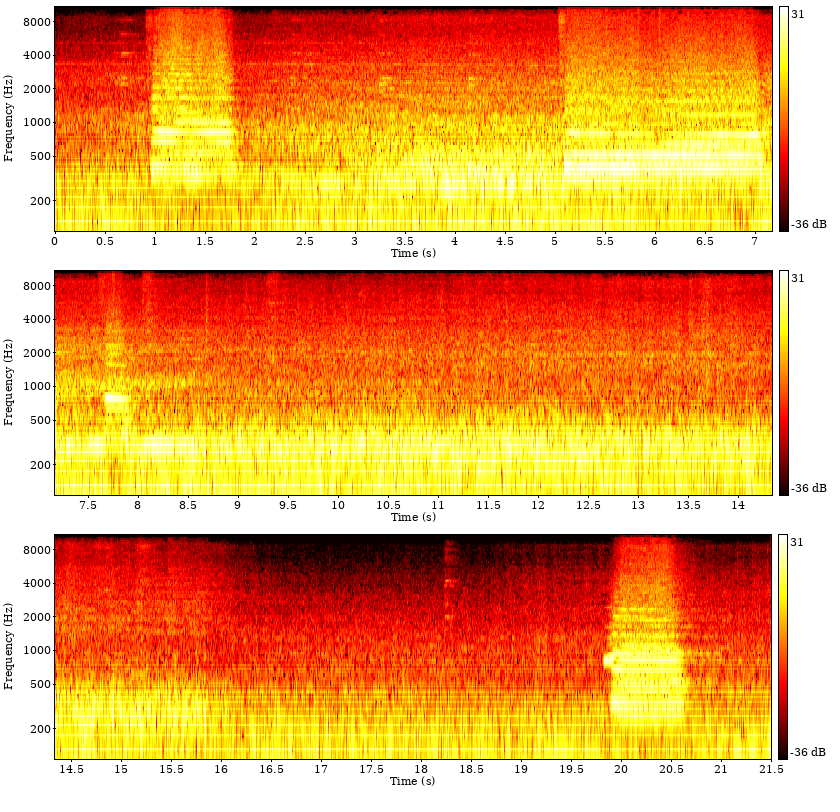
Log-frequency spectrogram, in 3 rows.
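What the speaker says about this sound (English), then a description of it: "NS 117 is led by the Union Pacific Olympic Torch Relay commemorative locomotive," A Norfolk Southern freight train led by the Union Pacific Olympic Torch Relay commemorative locomotive heads west through Fairborn, Ohio. Its horn gives several loud blasts over a continuous, close, rumbling roll of passing cars with rhythmic clatter.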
